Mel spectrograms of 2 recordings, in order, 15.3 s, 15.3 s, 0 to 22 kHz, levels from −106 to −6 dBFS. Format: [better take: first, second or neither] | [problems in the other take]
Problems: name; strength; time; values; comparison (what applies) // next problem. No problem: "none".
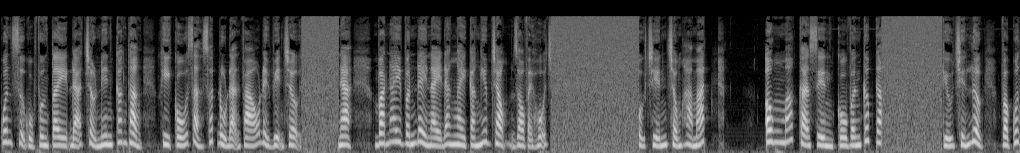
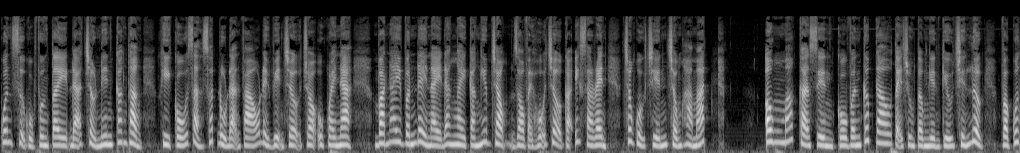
second | audio cutting out; filled with static; at 4.5 s for 0.5 s, at 8.5 s for 1.5 s and at 13 s for 1 s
